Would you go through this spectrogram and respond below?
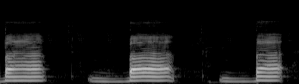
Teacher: দুই ঠোট মিলিত করে এভাবে উচ্চারণ করবেন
